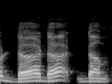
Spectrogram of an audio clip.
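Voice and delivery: "da, da, dum" beaten out with weight on DUM; anapest rhythm. Shown as a demonstration. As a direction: tap out "da, da, dum" as unstressed, unstressed, stressed. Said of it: "is the rhythm".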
